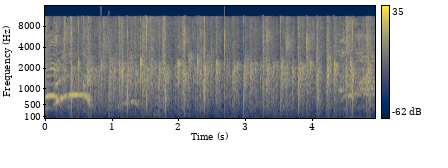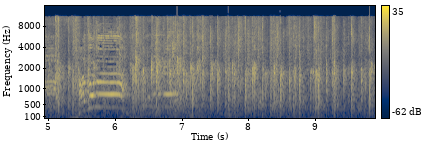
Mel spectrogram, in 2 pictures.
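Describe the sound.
An audience applauds steadily for the whole stretch, a dense, even wash of many hands clapping, with a few brief voices and a cheer rising over it now and then.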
